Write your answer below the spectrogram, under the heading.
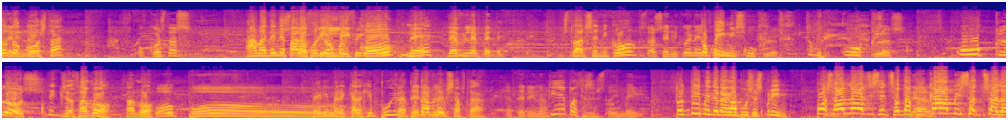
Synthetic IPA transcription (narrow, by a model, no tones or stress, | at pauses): ðot̪oɡo̞st̪ɐ | okost̪ɐs | ɐmɐðeninepɐɾɾɐpo̞liomfikone̞ðevlepet̪e | st̪o̞ɐɾse̞niko̞st̪oɾsenikoint̪opinisuloskulo̰s | kuklosðeɡzeɾoθɐðo̞θɐðo̞opo | peɾimenekɐt̪ɐɾçinpuieput̪ɐvle̞psisɐft̪ɐ̰ | kɐt̪eɾinɐt̪iepɐθesesom̰ | t̪o̞nd̪imiðenɐɣɐpusespɾin | po̞sɐlɐziseisɐnd̪ɐpukɐmisɐt̪u̥sɐlɐ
